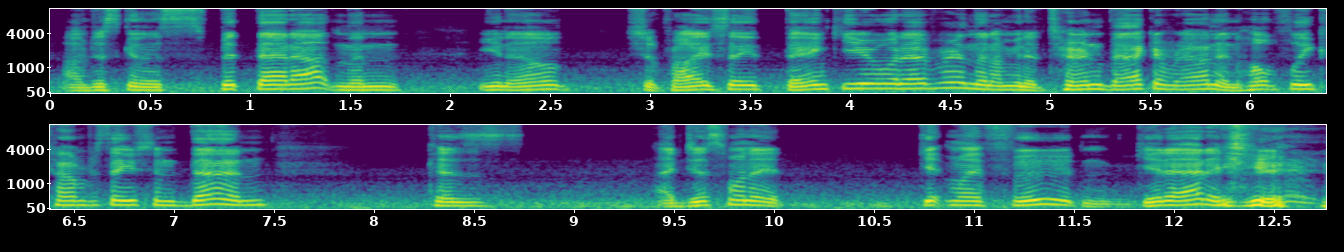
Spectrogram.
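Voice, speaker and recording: A man who vlogs about his own experiences speaks at a normal pace in a fairly high, dark-toned voice. His storytelling is casual, rambling, and slangy, and he acts out pieces of dialogue; there's slight background noise.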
